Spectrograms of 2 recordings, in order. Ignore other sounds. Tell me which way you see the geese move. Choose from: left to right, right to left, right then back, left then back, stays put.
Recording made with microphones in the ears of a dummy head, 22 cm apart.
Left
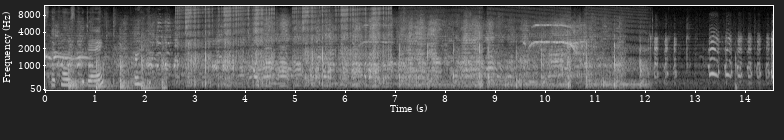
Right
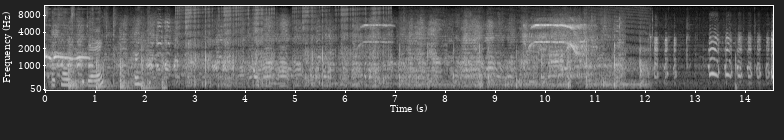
left then back.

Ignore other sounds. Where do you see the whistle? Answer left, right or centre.
right.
